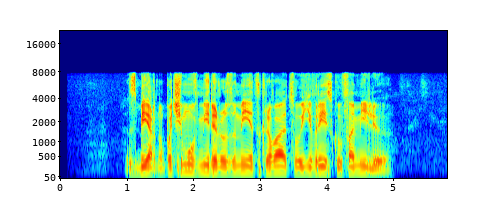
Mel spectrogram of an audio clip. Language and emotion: Russian, neutral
